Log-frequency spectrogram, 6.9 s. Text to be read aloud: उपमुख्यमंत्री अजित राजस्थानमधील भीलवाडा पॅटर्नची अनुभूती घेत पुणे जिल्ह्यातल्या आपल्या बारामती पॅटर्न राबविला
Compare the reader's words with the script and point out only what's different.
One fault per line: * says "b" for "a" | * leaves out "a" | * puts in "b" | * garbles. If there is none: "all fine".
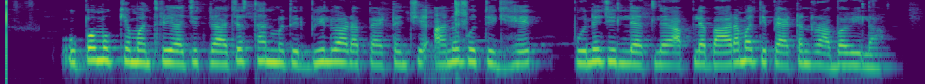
all fine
